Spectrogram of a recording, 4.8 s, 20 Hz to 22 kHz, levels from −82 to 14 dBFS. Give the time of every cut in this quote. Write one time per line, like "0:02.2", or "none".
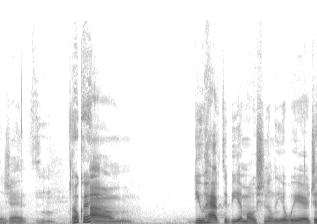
none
